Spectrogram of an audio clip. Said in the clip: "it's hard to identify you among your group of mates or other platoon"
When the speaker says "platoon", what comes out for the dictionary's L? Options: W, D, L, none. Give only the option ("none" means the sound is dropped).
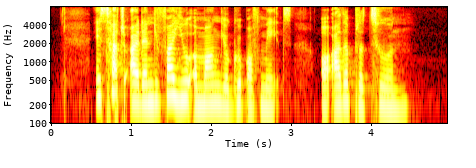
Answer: L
